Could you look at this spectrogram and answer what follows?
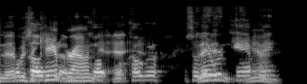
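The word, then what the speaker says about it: Maquoketa: is it Makita? Is that how it's pronounced? Well, what was that, Makokata? I mean, that was a Makokata, campground. Makokata.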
